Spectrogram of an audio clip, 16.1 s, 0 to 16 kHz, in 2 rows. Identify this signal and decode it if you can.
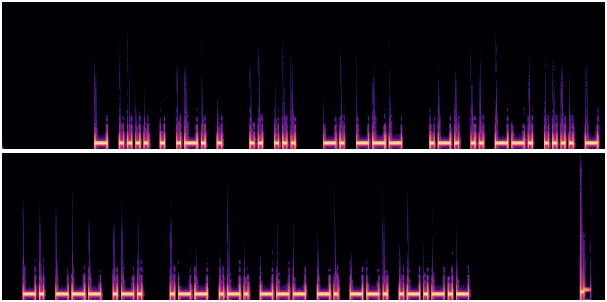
Morse code, heard as a keyed tone, about 22 wpm, 700 Hz. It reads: THERE IS NO RIGHT NOR WRONG.
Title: Sentences from Top 1500 Words 22wpm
